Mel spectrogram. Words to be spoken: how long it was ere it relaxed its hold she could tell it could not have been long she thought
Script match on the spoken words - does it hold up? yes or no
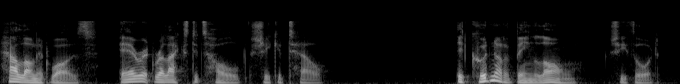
yes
